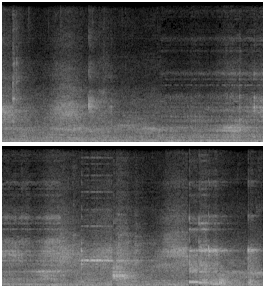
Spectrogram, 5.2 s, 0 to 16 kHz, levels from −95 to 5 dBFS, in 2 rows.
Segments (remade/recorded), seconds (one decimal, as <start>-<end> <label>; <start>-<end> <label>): 0.0-1.6 recorded; 1.6-3.2 remade; 3.2-5.2 recorded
